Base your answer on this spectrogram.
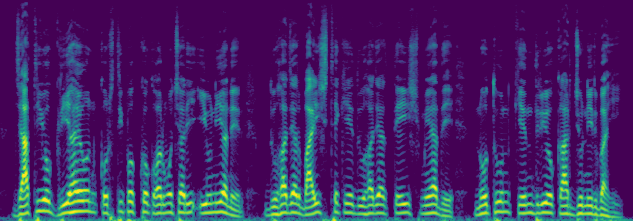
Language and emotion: Bengali, neutral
